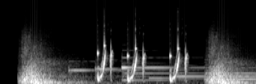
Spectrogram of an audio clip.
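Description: Intro jingle made of sound effects: a whoosh, then three quick rising plops over held synth notes, then a second whoosh near the end that runs into soft sustained music.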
